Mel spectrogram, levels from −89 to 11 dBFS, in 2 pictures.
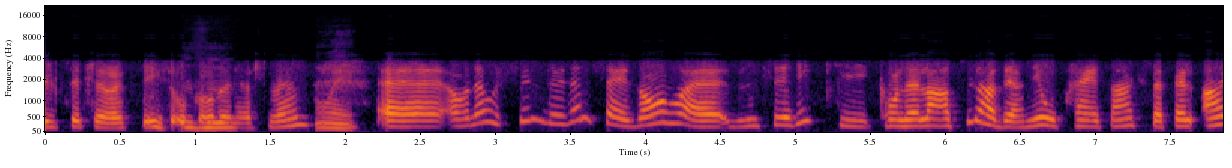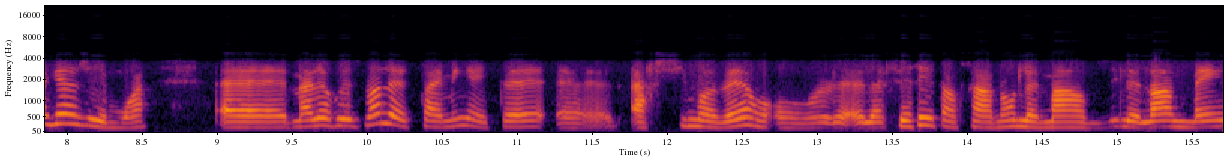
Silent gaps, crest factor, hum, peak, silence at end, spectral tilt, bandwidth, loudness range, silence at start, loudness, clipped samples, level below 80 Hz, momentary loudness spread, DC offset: none; 20 dB; none; -2 dBFS; 0 s; -8 dB/octave; 4.9 kHz; 3 LU; 0 s; -23 LUFS; under 0.1%; -68 dBFS; 10 LU; under 0.1%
